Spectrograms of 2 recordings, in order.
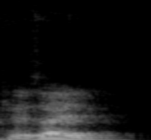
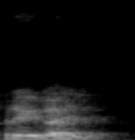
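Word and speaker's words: fragile: उसे कहते हैं फ्रेजाइल या फ्रेगाइल। इसका प्रोनाउंसिएशन दोनों है, फ्रेजाइल भी कह सकते हैं इसको और फ्रेगाइल भी कह सकते हैं, और हिंदी में इसको कहेंगे भंगूर, ठीक है।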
